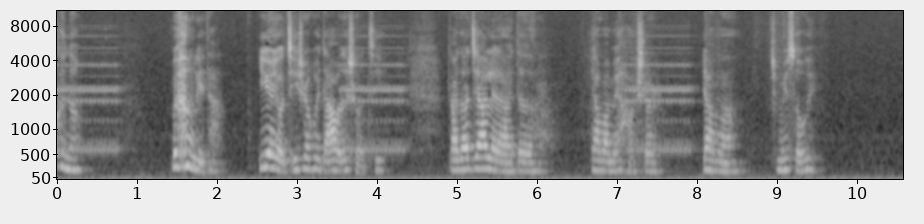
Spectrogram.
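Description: A young woman answers calmly nearby.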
